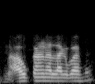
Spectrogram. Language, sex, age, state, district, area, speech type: Odia, male, 45-60, Odisha, Nuapada, urban, conversation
